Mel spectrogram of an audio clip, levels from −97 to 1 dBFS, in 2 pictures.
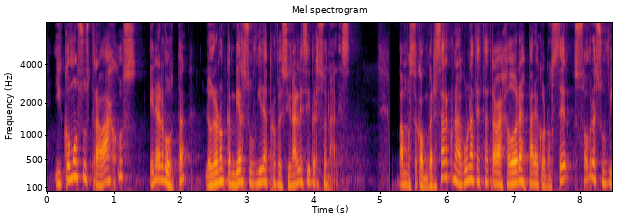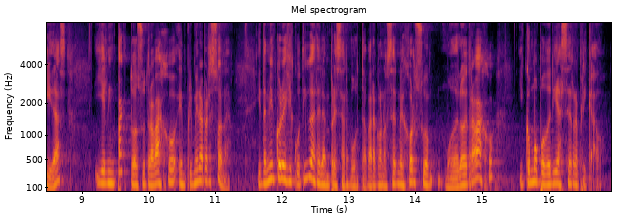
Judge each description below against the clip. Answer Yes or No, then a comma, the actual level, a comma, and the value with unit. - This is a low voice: No, medium, 150 Hz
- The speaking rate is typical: No, fast, 195 wpm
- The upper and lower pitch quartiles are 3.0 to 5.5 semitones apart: Yes, average, 4.3 semitones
